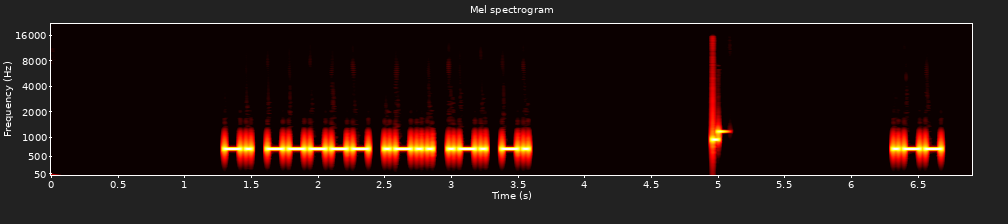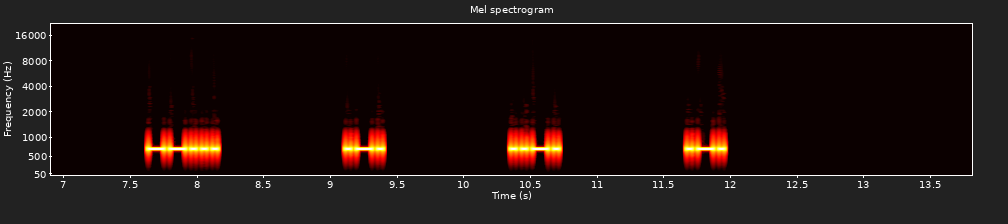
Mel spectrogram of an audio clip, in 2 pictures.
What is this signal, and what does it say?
Morse code, heard as a keyed tone, about 30 wpm, spaced as for 13 wpm, 700 Hz. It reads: N0LRN W7RFR
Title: USA Call Signs - 5 Characters - 8x Character Spacing - 30wpm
